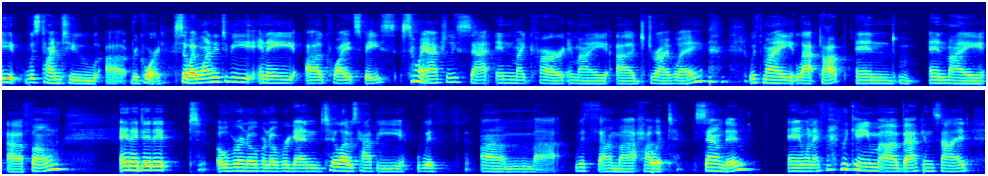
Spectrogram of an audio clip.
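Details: Stuttering in a young woman, a fourth-year university student who has stuttered since grade three.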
